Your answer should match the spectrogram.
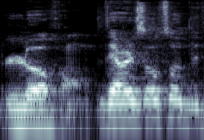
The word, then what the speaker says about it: Laurent: gram i n and we also have on which is spelled here e n in lauren there is also the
